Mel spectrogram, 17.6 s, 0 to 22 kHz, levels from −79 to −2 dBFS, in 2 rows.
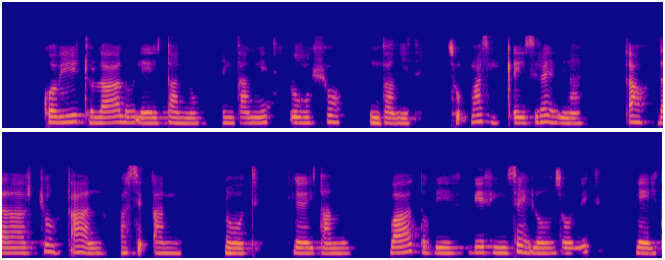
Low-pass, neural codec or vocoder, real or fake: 7.2 kHz; codec, 16 kHz, 2 kbps, X-Codec, HuBERT features, trained on balanced general audio; fake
